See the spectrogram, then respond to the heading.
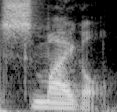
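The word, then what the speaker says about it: Smigel: Robert Smeiggel is actually how you say it.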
